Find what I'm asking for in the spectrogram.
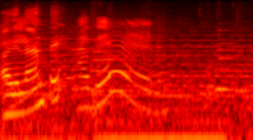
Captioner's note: speaking Spanish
